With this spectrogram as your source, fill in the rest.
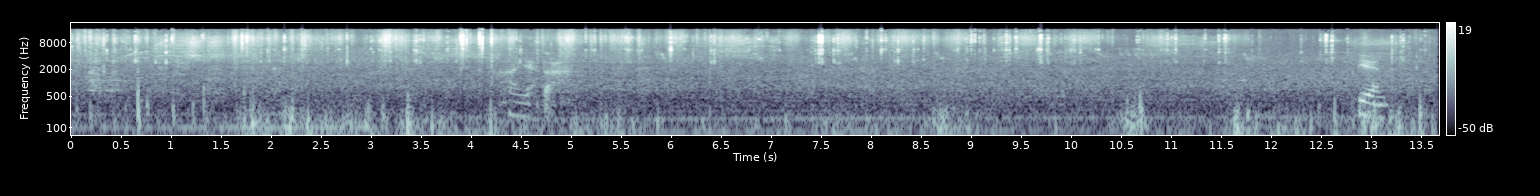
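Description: A tame bay horse clip-clops steadily under a rider, its hooves striking in an even walking rhythm close by while someone talks over the footfalls.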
